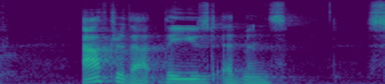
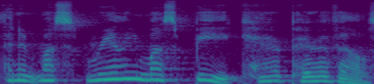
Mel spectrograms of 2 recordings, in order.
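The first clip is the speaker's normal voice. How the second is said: put-on awed girl; 9 semitones higher than usual. Lucy awed realization.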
